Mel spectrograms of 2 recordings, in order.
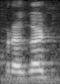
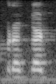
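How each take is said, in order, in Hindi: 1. बीच का व्यंजन 'ग' की ध्वनि है। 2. बीच का व्यंजन 'क' की ध्वनि है। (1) "क का ग कर देना" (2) "क का ग कर देना"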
